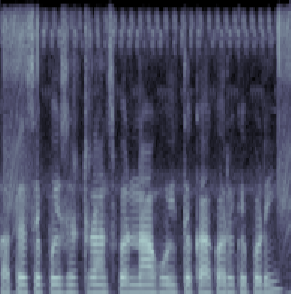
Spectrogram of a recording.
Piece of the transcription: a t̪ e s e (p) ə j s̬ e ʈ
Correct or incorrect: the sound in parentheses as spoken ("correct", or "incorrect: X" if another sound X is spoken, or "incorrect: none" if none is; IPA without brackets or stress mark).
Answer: correct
